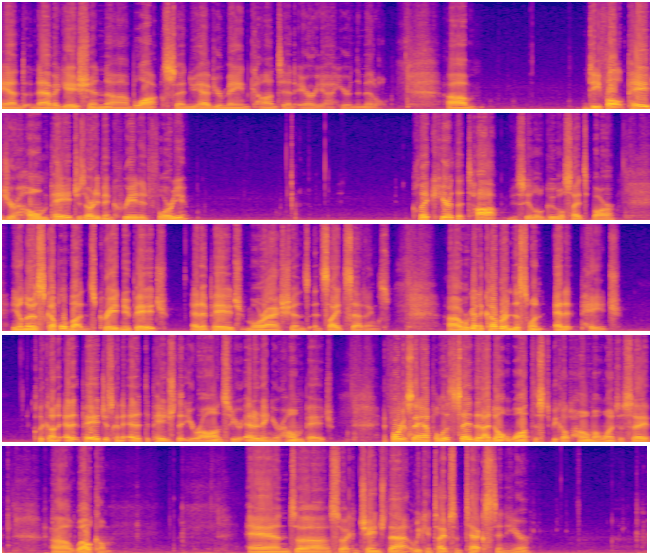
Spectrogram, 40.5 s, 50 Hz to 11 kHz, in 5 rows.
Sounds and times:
Speech: 0.0 - 4.8, 5.6 - 6.0, 7.3 - 10.6, 13.2 - 21.1, 21.8 - 24.0, 24.7 - 28.5, 29.1 - 33.8, 35.4 - 39.1.

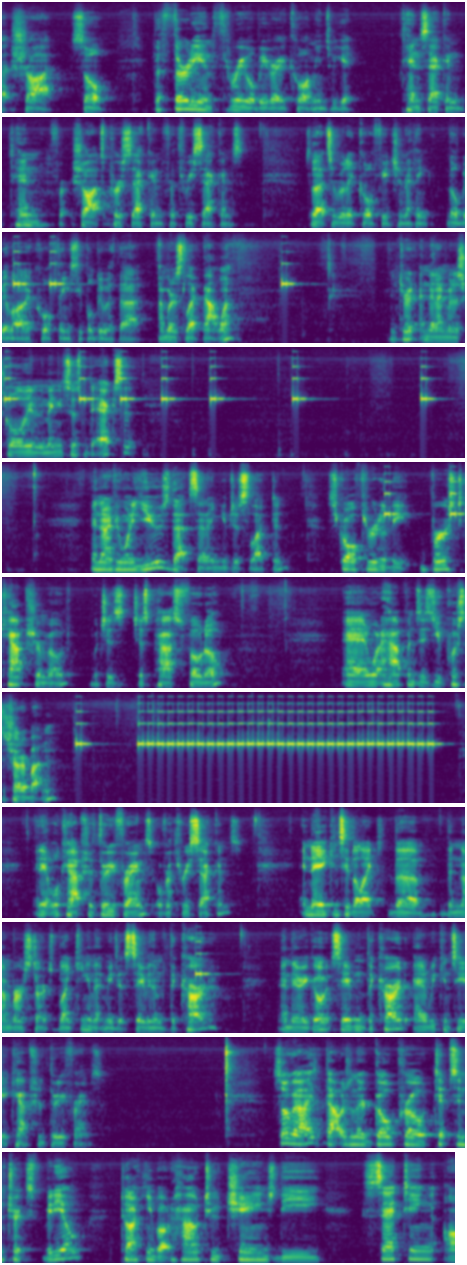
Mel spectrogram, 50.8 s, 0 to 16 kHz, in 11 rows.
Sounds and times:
Speech: 0.0 - 7.1, 7.7 - 11.7, 13.1 - 15.3, 19.4 - 25.4, 26.6 - 28.4, 32.7 - 39.2, 39.8 - 42.8, 44.4 - 50.8
Buzzer: 14.7 - 17.3, 28.5 - 32.3.

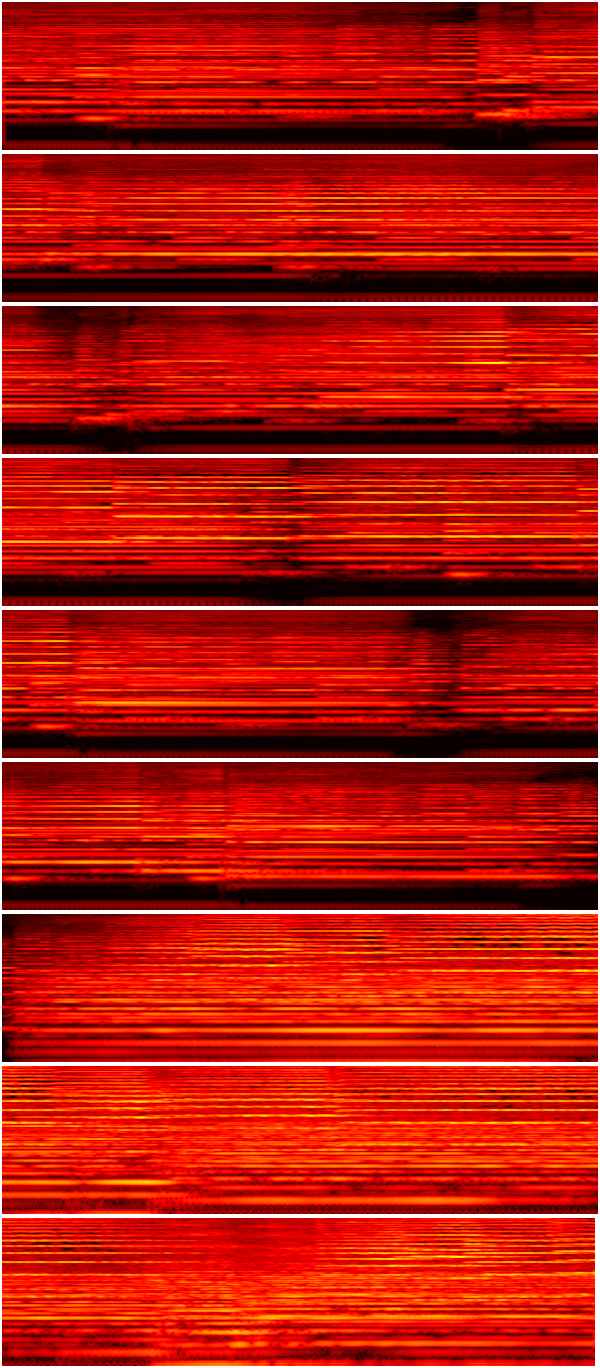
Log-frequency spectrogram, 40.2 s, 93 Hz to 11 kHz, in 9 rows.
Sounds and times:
Music: 0.0 - 40.2.

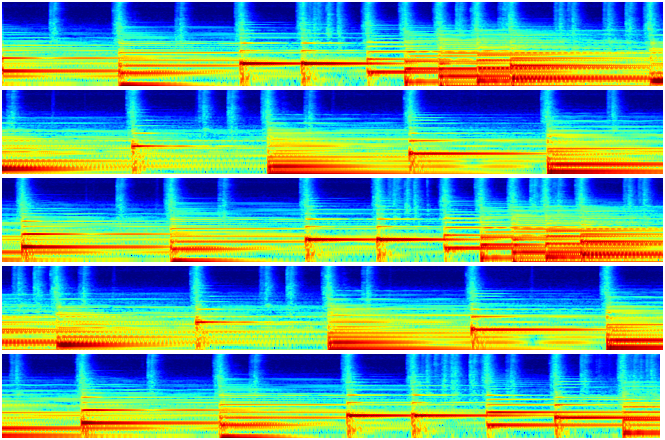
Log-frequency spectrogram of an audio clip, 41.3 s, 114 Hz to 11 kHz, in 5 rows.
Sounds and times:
Electric piano: 0.0 - 41.2.

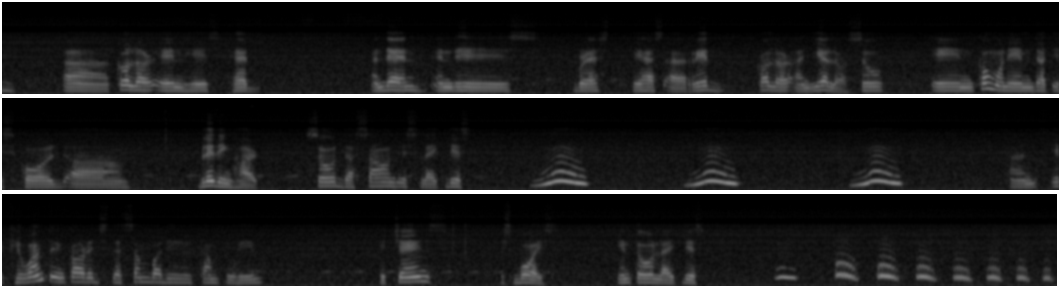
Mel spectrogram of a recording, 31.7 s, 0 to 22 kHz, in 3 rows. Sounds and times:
Speech: 0.0 - 2.6, 3.7 - 11.8, 12.6 - 15.2, 15.9 - 16.4, 17.4 - 18.0, 19.1 - 19.6, 20.6 - 23.8, 24.9 - 26.7, 27.3 - 28.2.

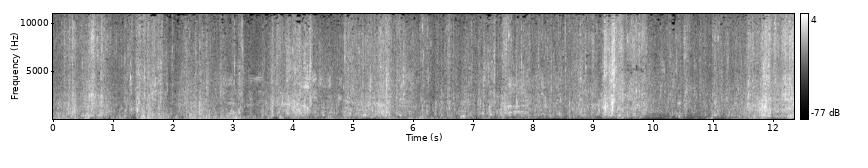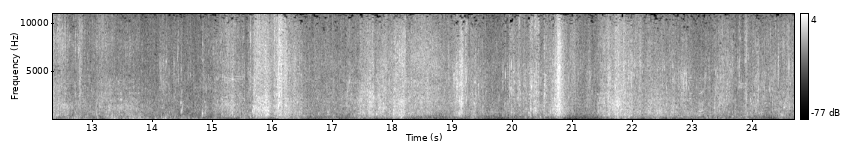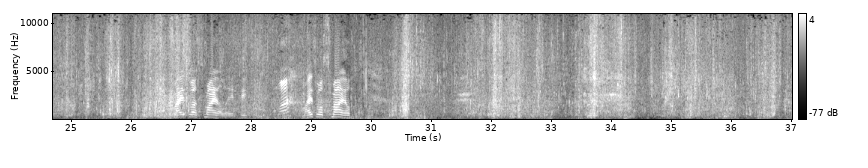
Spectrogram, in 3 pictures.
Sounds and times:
Speech: 2.8 - 5.0, 7.5 - 8.5, 26.7 - 29.7.

